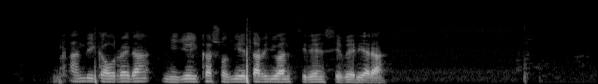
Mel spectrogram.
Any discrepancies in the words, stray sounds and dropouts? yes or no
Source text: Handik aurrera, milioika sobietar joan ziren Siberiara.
no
